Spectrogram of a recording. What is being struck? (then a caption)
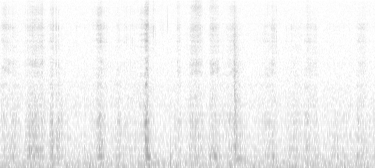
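Steel pen nib on paper sheet. The steel nib of a red fountain pen writes in cursive on a flat white paper sheet. It makes a continuous dry scratching with short, bright rasping strokes over a soft low rumble. The loudest stroke comes just past two seconds.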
